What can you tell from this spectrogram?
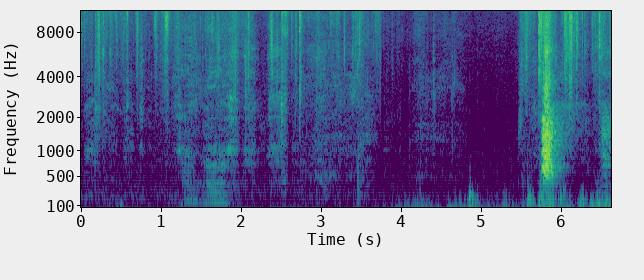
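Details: German Shepherd, one of a pair at play during a game of fetch. Near the end comes one loud, abrupt bark, preceded by a soft low murmur and scattered rustling.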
